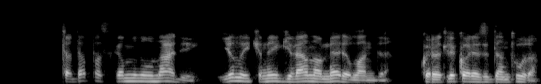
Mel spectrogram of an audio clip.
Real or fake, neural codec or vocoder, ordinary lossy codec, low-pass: fake; codec, 16 kHz, 4 kbps, X-Codec, HuBERT features, trained on general audio; Opus, 32 kbps; 7.2 kHz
